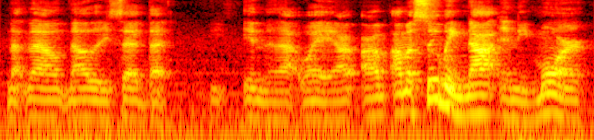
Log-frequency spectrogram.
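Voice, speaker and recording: A man's voice: lowish voice, brisk, bright, forceful tone, slight background noise. An American man hosting a reaction video, talking loosely in slang, swearing and laughing often. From United States. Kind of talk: casual reaction commentary.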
